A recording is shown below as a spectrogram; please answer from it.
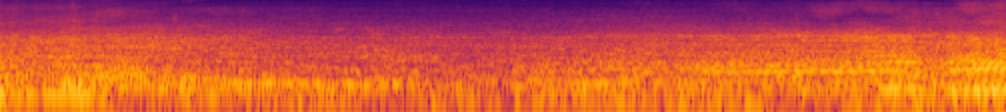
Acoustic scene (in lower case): street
